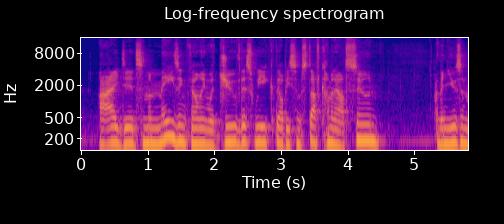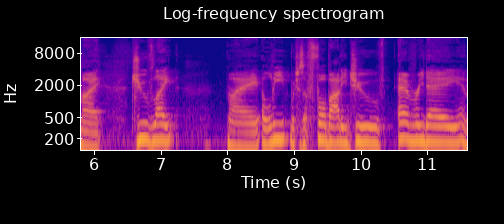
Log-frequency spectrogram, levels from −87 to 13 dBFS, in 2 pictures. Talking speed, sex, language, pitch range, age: 165 wpm, male, English, 155-180 Hz, 30-49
